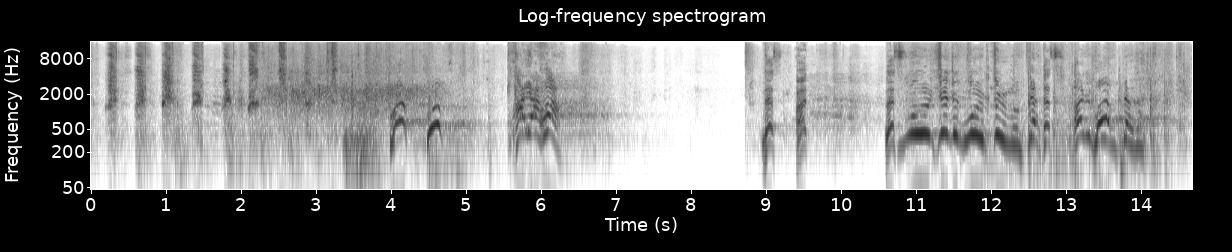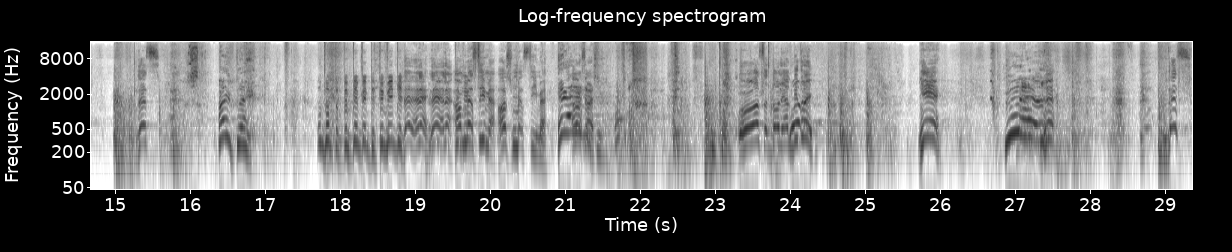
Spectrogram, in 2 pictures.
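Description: Men shout and grunt with animation.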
